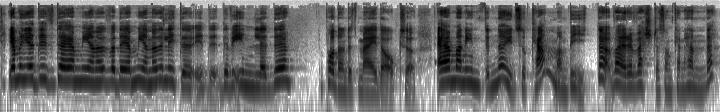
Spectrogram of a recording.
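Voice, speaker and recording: A woman co-hosting a podcast, chatting casually and reading out a listener's message with lively warmth. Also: fairly high pitch. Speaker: podcast co-host. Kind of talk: casual chat.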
